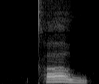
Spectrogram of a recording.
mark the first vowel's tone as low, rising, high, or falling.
falling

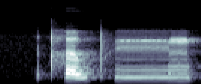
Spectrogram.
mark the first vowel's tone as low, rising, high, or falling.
rising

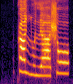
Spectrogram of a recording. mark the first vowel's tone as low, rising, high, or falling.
high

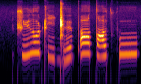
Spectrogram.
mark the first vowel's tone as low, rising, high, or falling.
rising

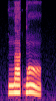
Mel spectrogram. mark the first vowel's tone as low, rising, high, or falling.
high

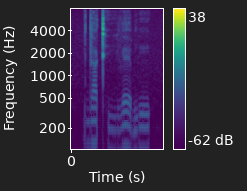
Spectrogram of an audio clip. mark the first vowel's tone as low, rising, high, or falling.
high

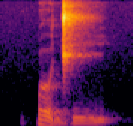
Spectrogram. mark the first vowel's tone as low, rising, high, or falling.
falling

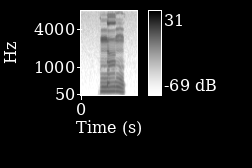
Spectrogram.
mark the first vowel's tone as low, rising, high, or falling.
falling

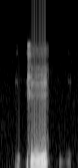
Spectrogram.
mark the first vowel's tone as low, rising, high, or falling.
rising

